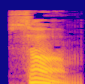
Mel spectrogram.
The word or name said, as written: psalm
